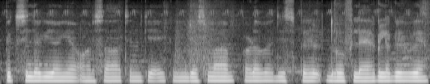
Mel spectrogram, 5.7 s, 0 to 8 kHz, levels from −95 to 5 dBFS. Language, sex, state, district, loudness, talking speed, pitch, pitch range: Hindi, male, Delhi, New Delhi, -15 LUFS, 50 wpm, 135 Hz, 135-140 Hz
